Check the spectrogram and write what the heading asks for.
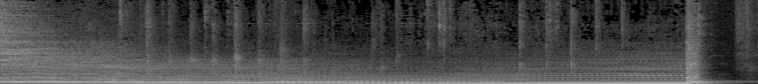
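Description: Electric guitars and bass ringing out on a held final chord with the drums stopped, swelling louder with a pulsing waver, then cut off about nine seconds in.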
